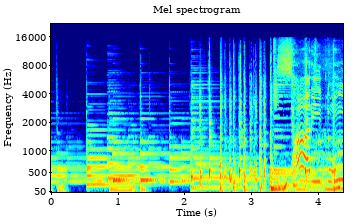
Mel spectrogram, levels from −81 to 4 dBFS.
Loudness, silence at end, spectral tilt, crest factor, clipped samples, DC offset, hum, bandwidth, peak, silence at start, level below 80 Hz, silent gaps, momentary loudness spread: -17 LUFS; 0 s; -5.5 dB/octave; 16 dB; under 0.1%; under 0.1%; none; 16 kHz; 0 dBFS; 0 s; -32 dBFS; none; 9 LU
